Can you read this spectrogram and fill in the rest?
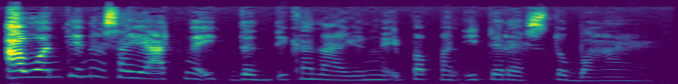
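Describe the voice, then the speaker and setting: Woman acting high-pitched, watchful, nagging wife. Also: big pitch swings, fast talker, sharp tone, heavily acted. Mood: reproachful. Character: watchful, questioning wife and mother, gently nagging. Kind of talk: Ilocano radio drama acting.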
